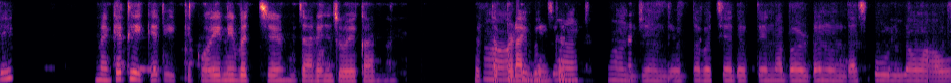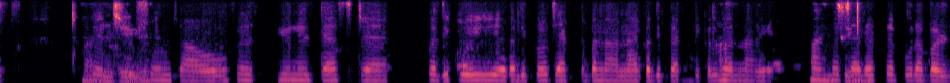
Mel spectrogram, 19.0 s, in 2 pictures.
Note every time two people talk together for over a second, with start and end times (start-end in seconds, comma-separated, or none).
none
